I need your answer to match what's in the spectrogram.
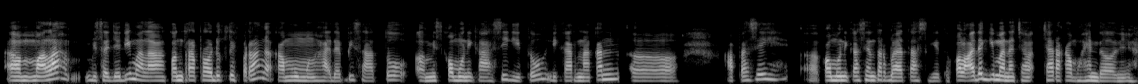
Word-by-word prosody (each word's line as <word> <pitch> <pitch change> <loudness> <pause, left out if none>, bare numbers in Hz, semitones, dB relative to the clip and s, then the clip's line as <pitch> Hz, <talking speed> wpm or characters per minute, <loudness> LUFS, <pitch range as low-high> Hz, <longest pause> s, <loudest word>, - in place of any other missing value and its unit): eee, 185 0 +6
malah 185 +9 +6 0.2
bisa 185 0 -5
jadi 180 +6 -2
malah 180 -6 +2
kontraproduktif. 195 +1 0
Pernah 240 - +2
enggak - - -3
kamu 180 +1 +1 0.2
menghadapi 170 +3 -4
satu, 200 +3 -6
eee, 175 - -2
miskomunikasi 180 +1 -1 0.2
gitu, 220 +6 -5
dikarenakan, 180 +5 -1 0.2
eee, 170 -1 -3 0.6
apa 185 - -3
sih, 235 +5 -2 0.2
eee, - - -10
komunikasi 190 +1 +3
yang - - -5
terbatas, 175 -1 -1
gitu? 160 -2 -12
Kalau 185 -2 +6
ada 250 -2 +5
gimana 200 -6 +3
ca 170 -1 -3
cara 195 -2 0
kamu 170 -2 -1
handelnya? 160 -3 -2
185 Hz, 160 wpm, -23 LUFS, 170-195 Hz, 0.6 s, eee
